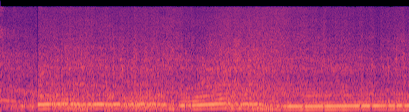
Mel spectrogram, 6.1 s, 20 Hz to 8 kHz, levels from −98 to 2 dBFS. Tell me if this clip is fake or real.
fake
